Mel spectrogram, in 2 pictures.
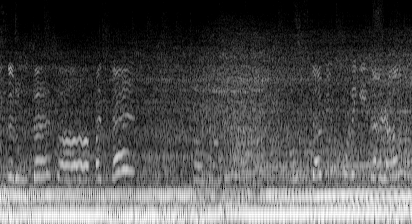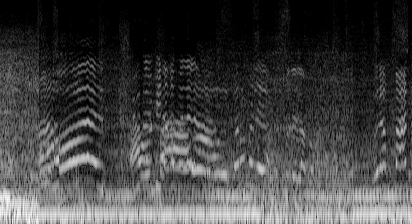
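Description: Small motorcycle engine running at cruising speed, a steady low drone heard while riding. A woman's voice talks over it, with background music underneath.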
